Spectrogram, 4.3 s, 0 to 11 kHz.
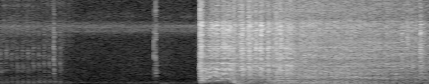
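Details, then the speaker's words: Onan RV generator that had cranked but wouldn't start and threw a code (electrical or oil suspected, but neither), reinstalled after a $65 repair: quiet, then it catches and holds a steady even drone with no knock or grinding; running normally. "all right it's back in i fixed the problem that i had a quote for fifteen hundred dollars from the got it all put together so here we go"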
